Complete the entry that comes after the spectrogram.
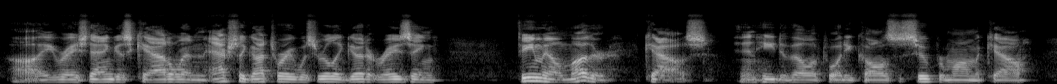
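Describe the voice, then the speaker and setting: A man speaks at a medium pitch in a relaxed tone. His tone is bright and sharp. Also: fairly even intonation, moderate pace. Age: 60s. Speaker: rancher. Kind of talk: casual monologue. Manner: relaxed, folksy with hesitations.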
